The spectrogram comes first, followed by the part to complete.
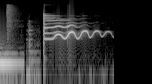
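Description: A plucked-string music note dies away, then about half a second in a cartoon-style wobbling sound effect comes in, its pitch wavering up and down about four times a second for roughly a second before it cuts off.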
